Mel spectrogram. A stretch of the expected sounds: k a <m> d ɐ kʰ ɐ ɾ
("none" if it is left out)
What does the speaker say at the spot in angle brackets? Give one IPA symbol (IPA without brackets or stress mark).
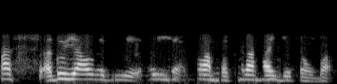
m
